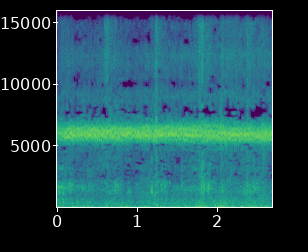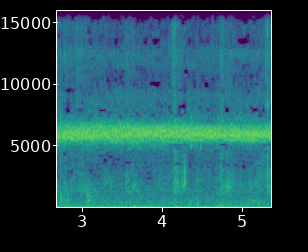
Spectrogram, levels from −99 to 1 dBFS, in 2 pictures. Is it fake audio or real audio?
fake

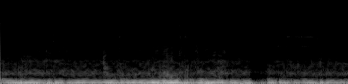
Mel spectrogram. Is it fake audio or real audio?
fake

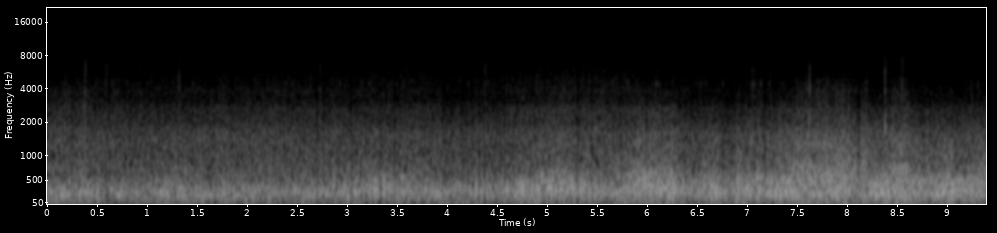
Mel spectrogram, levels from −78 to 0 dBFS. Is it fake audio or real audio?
real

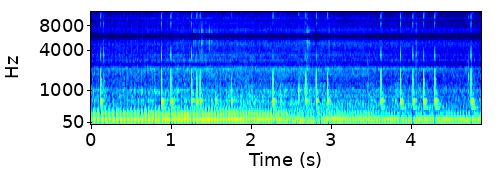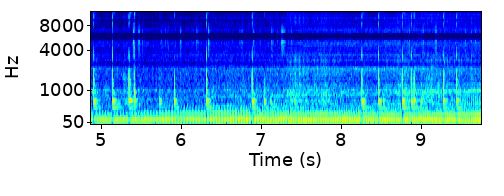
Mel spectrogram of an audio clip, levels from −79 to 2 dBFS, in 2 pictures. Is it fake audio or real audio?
real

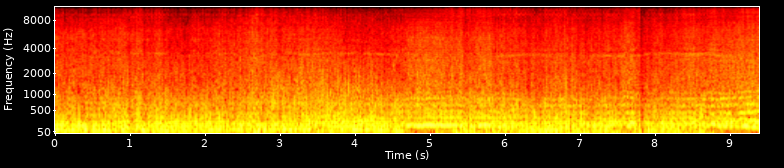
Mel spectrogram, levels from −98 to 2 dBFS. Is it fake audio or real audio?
fake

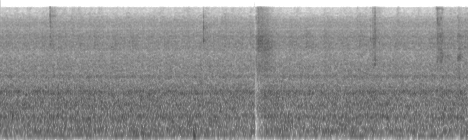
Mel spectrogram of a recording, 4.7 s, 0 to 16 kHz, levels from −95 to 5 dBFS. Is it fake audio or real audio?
fake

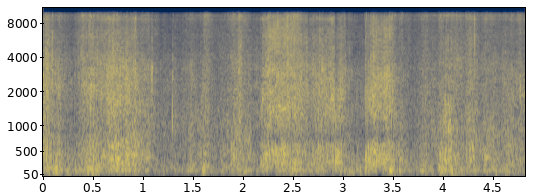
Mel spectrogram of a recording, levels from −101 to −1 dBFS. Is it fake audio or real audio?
fake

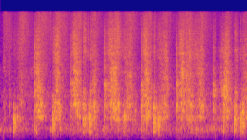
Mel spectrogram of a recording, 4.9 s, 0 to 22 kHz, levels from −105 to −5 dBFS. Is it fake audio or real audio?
real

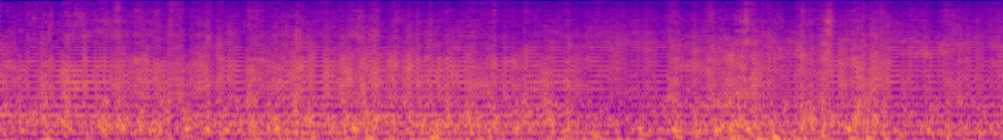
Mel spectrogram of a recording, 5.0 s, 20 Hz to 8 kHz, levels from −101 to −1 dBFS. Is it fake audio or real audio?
fake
